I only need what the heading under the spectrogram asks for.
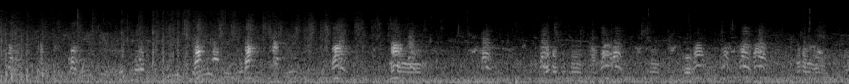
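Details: In Helsinki, Finland, in June 2016, a flock of barnacle geese, including four nearly fledged young, walks toward the shore giving short, yapping, bark-like calls at an irregular pace over a steady rushing background.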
